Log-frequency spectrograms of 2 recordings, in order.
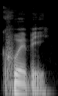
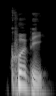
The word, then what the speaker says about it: Quibi: myself McCoy sir quit be quiet be almost kwibi quit be there we yeah good we be quite be there yeah okay so before anything else this is a great platform to practice your pronunciation kwibi kwibi kwibi cool so first of all I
